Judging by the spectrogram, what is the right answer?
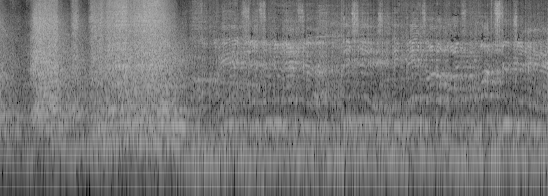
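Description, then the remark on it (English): The engine of Crush Station, a Maine monster truck built in the form of a giant lobster, roars loudly, opening with a harsh blast of noise before settling into a sustained, rising and falling rev, with faint voices in the background. “Crush station, a monster truck in the form of a giant lobster, is followed by Captain's Curse,”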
